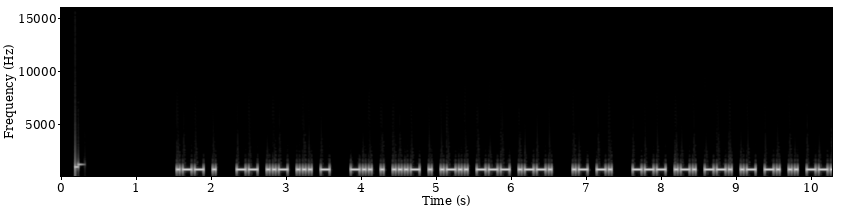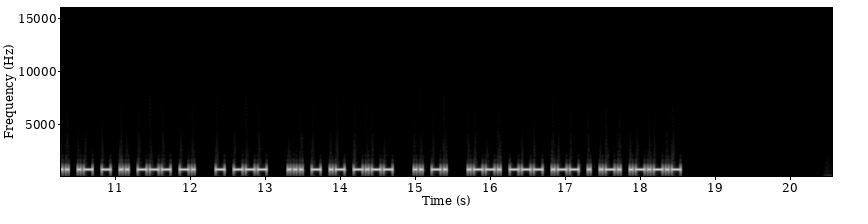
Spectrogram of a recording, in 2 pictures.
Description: Morse code, heard as a keyed tone, about 30 wpm, 700 Hz. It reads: WE MUST DEVELOP AN ORGANIZATION TO STAY IN POWER.
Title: Sentences from Top 1000 Words - Review Part 5 - 30wpm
